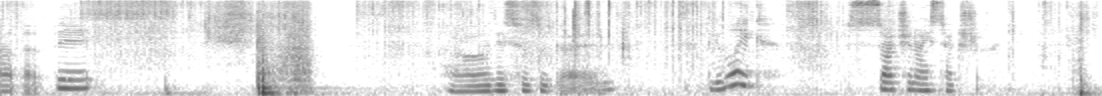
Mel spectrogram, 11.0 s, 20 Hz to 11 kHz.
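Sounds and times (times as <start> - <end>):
sugar beads pattering onto slime: 0.0 - 2.6, 3.5 - 9.3.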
